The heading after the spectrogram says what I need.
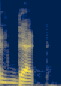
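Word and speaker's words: debt: पहले तो यहां पर हम इसको डेप्ट नहीं बोलेंगे क्या बोलेंगे डेट लिखने में तो बी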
